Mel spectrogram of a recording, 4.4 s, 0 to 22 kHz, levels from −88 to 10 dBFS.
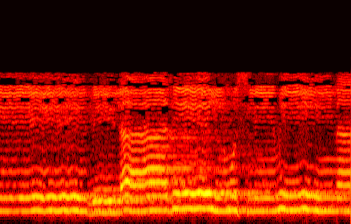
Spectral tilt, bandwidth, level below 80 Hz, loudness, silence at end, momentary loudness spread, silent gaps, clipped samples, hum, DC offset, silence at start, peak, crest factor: -5.5 dB/octave; 6 kHz; -78 dBFS; -20 LUFS; 0 s; 7 LU; none; under 0.1%; none; under 0.1%; 0 s; -6 dBFS; 14 dB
